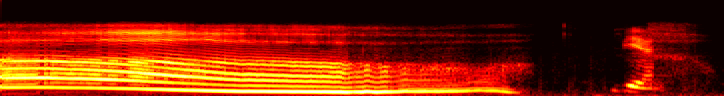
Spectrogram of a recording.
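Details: Patient with a vocal polyp; two simultaneous tones with broken frequency contour; diplophonia.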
